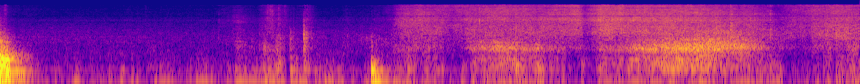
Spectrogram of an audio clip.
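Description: A sharp knock right at the start, then about two seconds of paper rustling as a sheet of paper is lifted and handled.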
